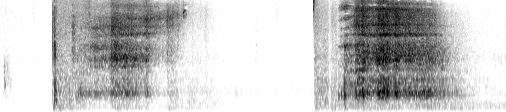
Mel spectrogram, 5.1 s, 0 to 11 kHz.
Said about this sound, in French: Cette respiration que je fais depuis 20 ans, qui est d'aspirer, de bloquer ma respiration et d'expirer. Je fais ça uniquement quand je fume.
